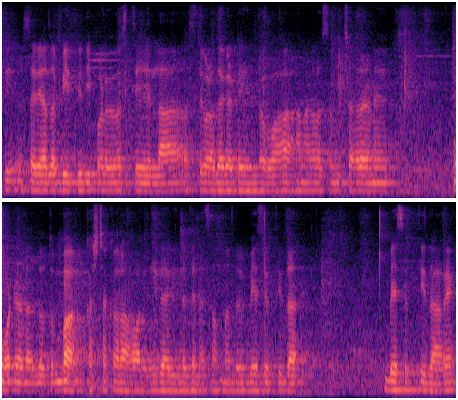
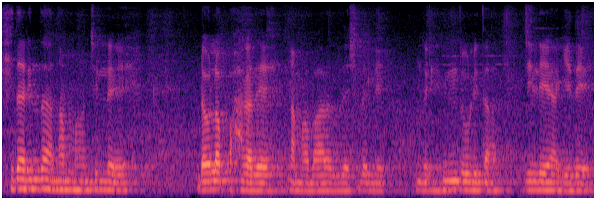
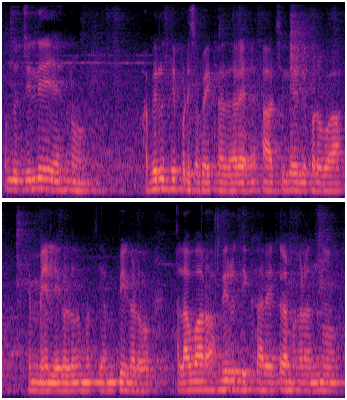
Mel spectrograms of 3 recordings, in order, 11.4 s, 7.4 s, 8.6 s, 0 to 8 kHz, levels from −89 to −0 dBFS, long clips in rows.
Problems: constant background noise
